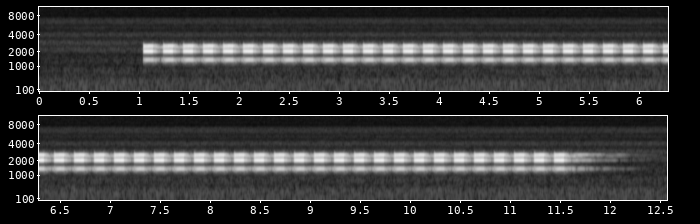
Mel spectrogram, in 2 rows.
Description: Telephone call progress tone (North American plan), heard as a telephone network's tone, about 1400, 2050, 2450, 2600 Hz, 0.1 s on and 0.1 s off, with room echo. Off-hook warning tone.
